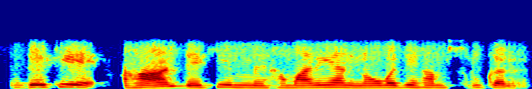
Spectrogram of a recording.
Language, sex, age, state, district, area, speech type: Hindi, female, 60+, Madhya Pradesh, Hoshangabad, urban, conversation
